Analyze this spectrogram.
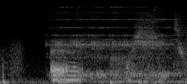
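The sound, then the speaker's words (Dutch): A doorbell rings once in a home, a brief bright chime that starts abruptly and then fades into a faint lingering ring over low background hum. “Nou, daar ging even de deurbel. Ik hoef geen sorry te zeggen, maar er ging even de deurbel.”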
